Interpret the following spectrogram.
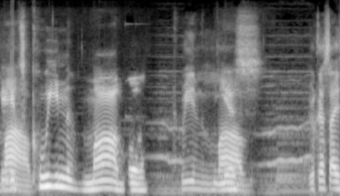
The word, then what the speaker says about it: Queen Mab: Queen Mabe.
